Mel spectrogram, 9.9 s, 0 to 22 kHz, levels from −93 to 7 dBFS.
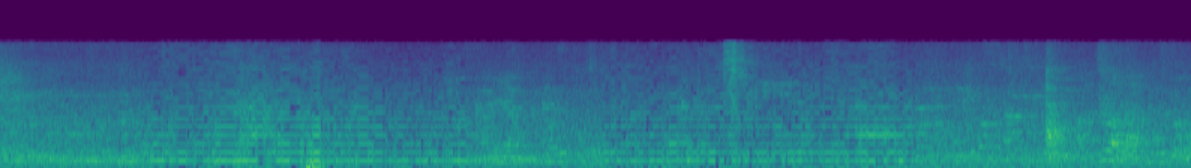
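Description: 4-bit ADPCM compression runs through the whole clip. Each sample is coded as a coarse 4-bit step from a prediction, leaving a gritty hiss that rises with loud sounds and roughens sharp attacks. Nothing reaches above 7.8 kHz, which fits a 16 kHz sample rate at 64 kbps.

Robotic sound from repeated short buffers appears from 1.19 to 3.89 s and again from 5.04 to 7.64 s: a rigid metallic buzz at 200 Hz. The likely cause is a 5 ms stretch being looped while most of the real audio is skipped.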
